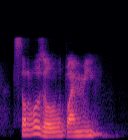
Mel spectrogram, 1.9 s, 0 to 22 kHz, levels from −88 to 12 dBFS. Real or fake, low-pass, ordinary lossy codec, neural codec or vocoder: fake; 7.2 kHz; none; codec, 16 kHz, 1 kbps, FreqCodec, larger model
